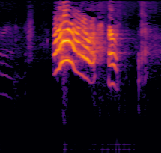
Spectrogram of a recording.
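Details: A young rescue Chihuahua puppy, kept with its brothers, gives a high, thin, mouse- or bird-like squeak that wavers for about half a second, then a shorter squeak after a brief pause.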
